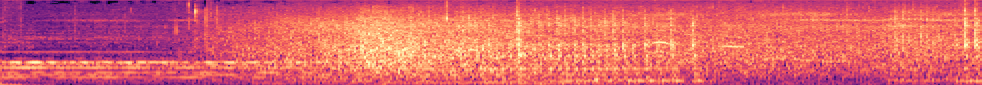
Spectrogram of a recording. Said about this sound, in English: Good grief. What now? A boat?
